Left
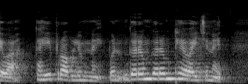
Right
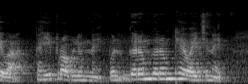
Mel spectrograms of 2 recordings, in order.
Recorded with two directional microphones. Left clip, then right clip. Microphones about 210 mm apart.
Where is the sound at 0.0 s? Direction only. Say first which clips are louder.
Left 1 dB; 40° left (ahead or behind).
